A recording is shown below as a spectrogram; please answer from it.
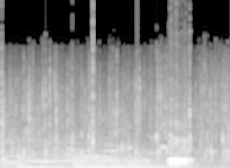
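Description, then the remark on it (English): An audience claps and cheers steadily over sustained keyboard chords, the crowd noise rising into a brief louder burst of shouts near the end. “You know why we freak out and clap and cheer?”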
